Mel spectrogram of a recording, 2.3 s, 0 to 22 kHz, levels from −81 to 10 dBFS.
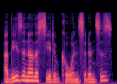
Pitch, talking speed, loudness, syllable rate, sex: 145 Hz, 155 wpm, -16 LUFS, 6.0 syllables/s, male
